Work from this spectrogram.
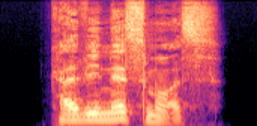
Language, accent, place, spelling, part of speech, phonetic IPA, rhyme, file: German, Germany, Berlin, Calvinismus, noun, [kalviˈnɪsmʊs], -ɪsmʊs, De-Calvinismus.ogg
- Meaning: Calvinism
